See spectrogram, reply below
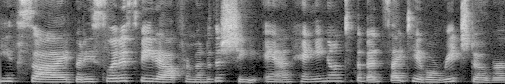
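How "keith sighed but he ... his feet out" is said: usual speaking voice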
